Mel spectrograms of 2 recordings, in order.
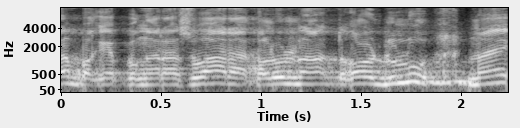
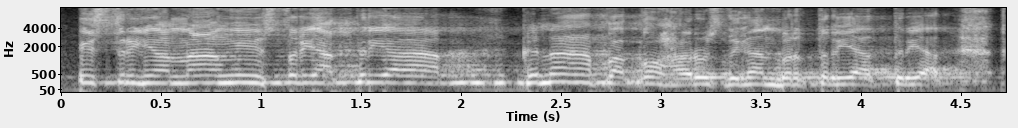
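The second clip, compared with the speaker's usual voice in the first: ordinary delivery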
